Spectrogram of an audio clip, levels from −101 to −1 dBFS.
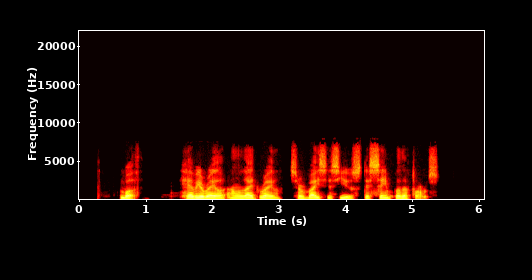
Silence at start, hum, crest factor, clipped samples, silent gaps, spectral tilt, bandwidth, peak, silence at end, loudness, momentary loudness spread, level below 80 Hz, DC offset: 0.6 s; none; 18 dB; under 0.1%; 1.06-1.23 s, 3.05-3.17 s; -6 dB/octave; 7.4 kHz; -6 dBFS; 0.75 s; -23 LUFS; 15 LU; -66 dBFS; under 0.1%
